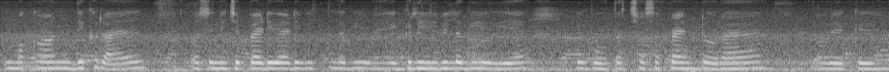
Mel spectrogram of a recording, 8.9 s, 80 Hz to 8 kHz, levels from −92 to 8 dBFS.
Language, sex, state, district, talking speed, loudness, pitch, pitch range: Hindi, female, Haryana, Jhajjar, 170 wpm, -16 LUFS, 235 Hz, 225-245 Hz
